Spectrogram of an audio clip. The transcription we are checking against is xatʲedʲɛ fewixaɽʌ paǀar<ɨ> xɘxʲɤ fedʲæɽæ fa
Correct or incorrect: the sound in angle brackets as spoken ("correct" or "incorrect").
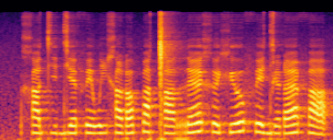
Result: incorrect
